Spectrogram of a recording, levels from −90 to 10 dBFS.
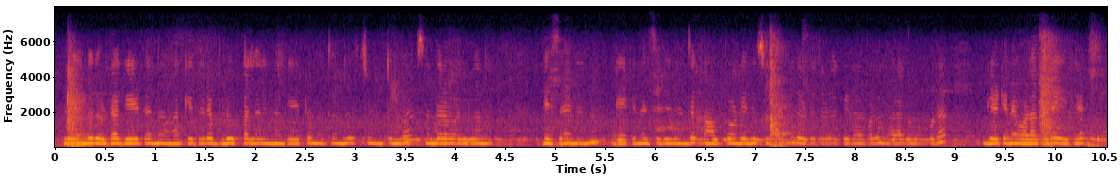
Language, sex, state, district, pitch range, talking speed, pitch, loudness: Kannada, female, Karnataka, Mysore, 240-255 Hz, 125 wpm, 250 Hz, -17 LUFS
